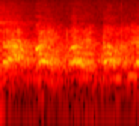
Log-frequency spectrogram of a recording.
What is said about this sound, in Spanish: Gritan consignas, protestan con firmeza.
